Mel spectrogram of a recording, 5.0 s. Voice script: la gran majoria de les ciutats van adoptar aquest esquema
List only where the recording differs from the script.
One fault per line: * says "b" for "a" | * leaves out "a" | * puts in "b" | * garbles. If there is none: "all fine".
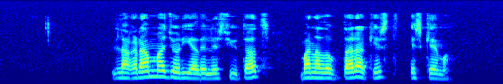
all fine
